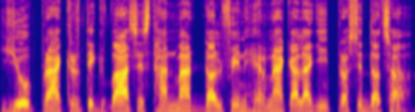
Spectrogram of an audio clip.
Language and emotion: Nepali, neutral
